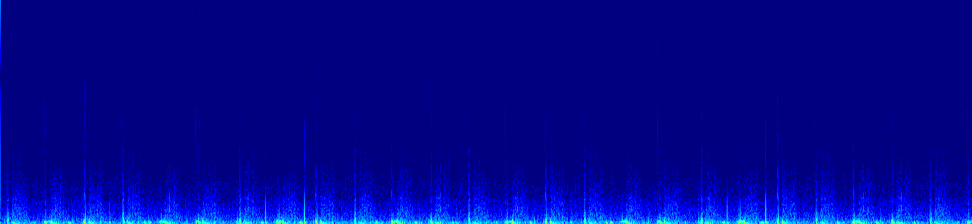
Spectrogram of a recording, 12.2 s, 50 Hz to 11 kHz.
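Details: Womb-sound recording for infant sleep: steady, muffled, low heartbeat at about 125 beats a minute over a constant deep whooshing, rushing womb noise; heartbeat.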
